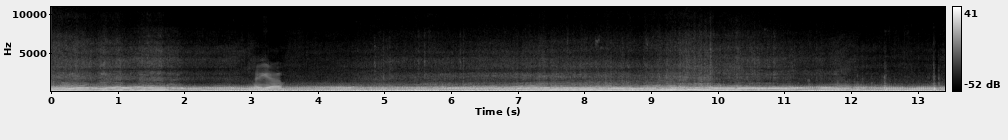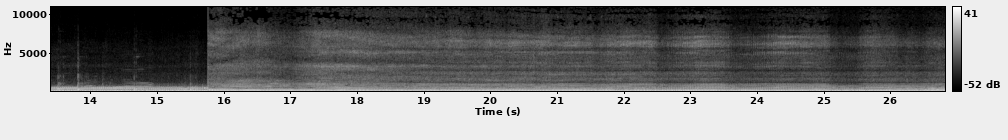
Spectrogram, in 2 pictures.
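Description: An off-road vehicle's engine revs and roars, rising and falling in pitch as it climbs over rough ground.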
